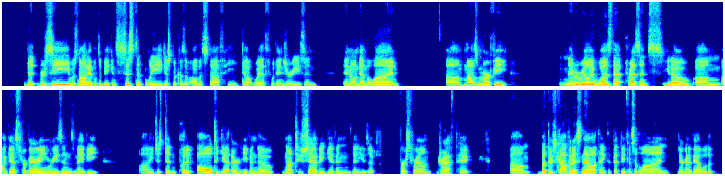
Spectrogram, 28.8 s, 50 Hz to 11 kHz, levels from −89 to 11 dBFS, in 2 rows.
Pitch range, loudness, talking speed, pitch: 120-140 Hz, -24 LUFS, 170 wpm, 125 Hz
